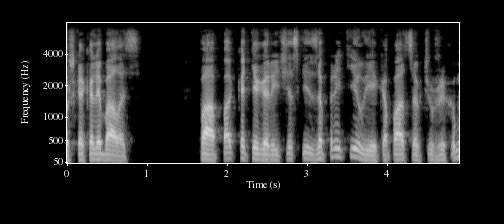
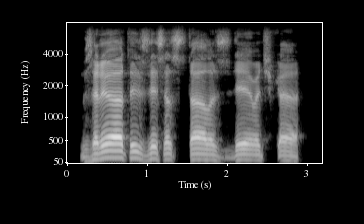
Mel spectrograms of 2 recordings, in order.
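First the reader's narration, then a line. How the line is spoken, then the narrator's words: Sad sigh. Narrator (Russian): Капитан вздохнул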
